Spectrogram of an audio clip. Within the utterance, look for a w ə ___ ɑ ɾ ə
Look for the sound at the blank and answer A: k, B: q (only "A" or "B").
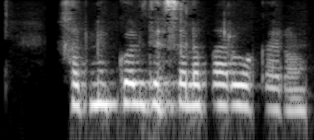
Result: A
